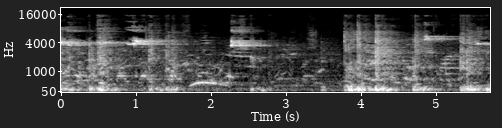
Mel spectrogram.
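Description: A basketball bounces on a wooden court with echoing thuds.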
